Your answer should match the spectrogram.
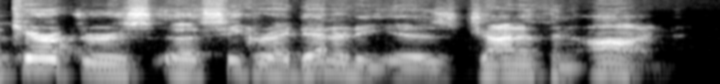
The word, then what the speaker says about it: Ohn: And I've heard that mispronounced on the Marvel cartoon shows and stuff, where they call him Jonathan Own because it's spelled O-H-N. But it's in my head, and you'll see why in a second, it was Jonathan On.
